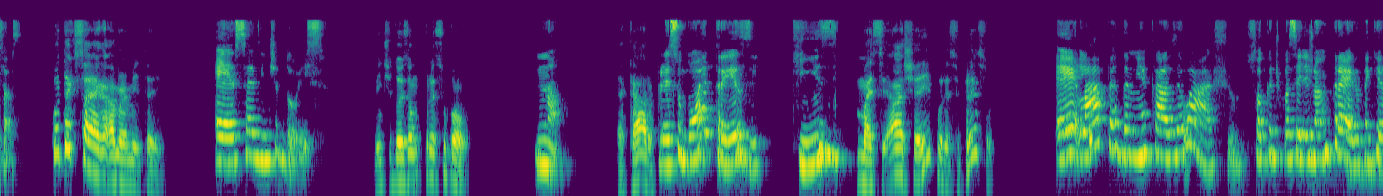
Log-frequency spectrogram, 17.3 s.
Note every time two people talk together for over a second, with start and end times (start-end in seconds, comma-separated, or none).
none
